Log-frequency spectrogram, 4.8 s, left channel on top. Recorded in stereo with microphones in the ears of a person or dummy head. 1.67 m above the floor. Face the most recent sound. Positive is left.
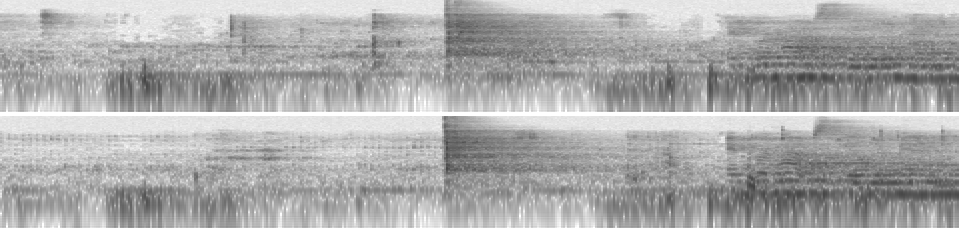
turn(degrees=-70)  # may be behind; listen again after turning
